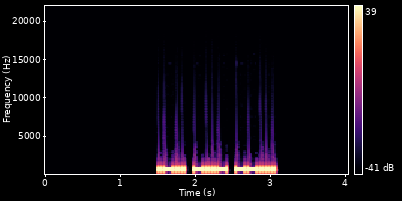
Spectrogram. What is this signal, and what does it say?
Morse code, heard as a keyed tone, about 30 wpm, 700 Hz. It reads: LX7
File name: Speed-Racing - Three Letter-Number Combinations - 25wpm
